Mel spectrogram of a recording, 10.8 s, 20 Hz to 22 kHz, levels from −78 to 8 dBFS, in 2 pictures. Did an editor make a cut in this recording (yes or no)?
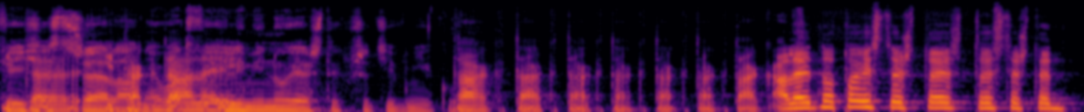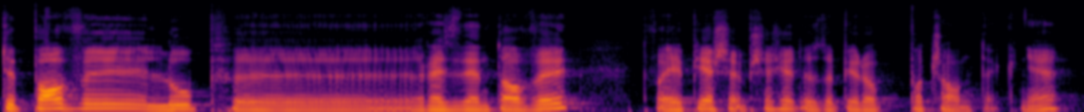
no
